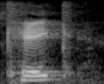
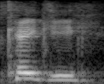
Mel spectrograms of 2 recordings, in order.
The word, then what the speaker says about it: Cayke: cake the cookie cook i'm assuming it's pronounced cake it's spelled c-a-y-k which is an extra letter for it to be cake but i don't think it's cakey if it is cakey i will find that out and like correct myself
